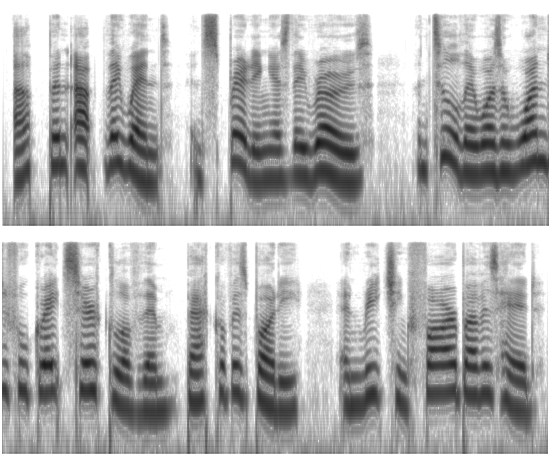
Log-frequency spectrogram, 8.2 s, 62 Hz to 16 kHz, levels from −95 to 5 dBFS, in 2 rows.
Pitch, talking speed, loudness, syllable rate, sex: 235 Hz, 210 wpm, -18 LUFS, 5.4 syllables/s, female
